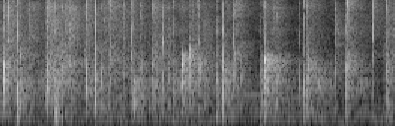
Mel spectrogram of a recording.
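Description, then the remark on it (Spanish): Schoolchildren applauding during a class visit to a radio station: a steady patter of irregular, overlapping hand claps at moderate loudness, continuing throughout with no voices on top. “Oye, un aplauso para todos que lo habéis hecho fenomenal.”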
